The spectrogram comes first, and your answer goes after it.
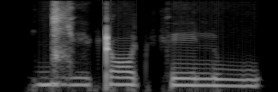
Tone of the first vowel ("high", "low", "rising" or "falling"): low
